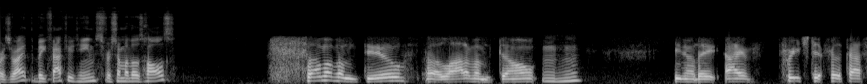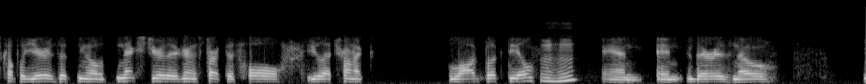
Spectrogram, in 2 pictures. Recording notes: I call up Monster Kawasaki's truck driver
